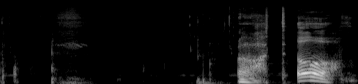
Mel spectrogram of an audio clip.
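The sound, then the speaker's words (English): A short, quiet sip of Athletic Brew Company's Run Wild non-alcoholic IPA with faint wet mouth clicks, followed after a pause by loud, drawn-out vocal groans. “First sip.”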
